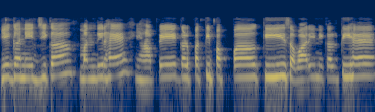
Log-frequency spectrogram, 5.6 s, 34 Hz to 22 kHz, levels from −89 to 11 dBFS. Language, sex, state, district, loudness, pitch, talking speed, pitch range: Hindi, female, Uttar Pradesh, Muzaffarnagar, -12 LUFS, 255 Hz, 150 wpm, 245-265 Hz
